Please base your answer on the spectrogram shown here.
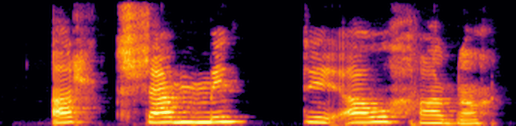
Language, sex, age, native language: Icelandic, male, 7, Icelandic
